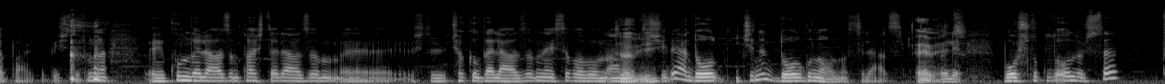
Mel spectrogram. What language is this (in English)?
Turkish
